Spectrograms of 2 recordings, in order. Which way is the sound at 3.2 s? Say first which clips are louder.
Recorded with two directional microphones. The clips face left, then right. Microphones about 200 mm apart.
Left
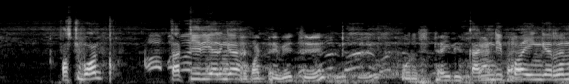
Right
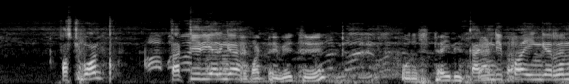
Left 4 dB; 50° left (ahead or behind).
